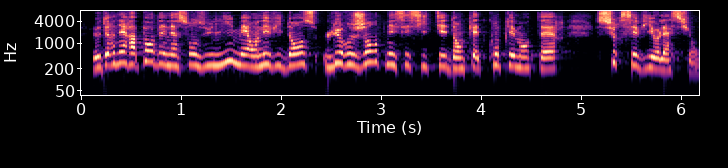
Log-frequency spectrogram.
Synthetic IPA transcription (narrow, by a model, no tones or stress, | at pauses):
ləd̪ɛʁnjeʁapɔʁd̪enasjɔ̃zynimɛɑ̃nevid̪ɑ̃slyʁʒɑ̃t̪nesesit̪ed̪ɑ̃kʲɛt̪kɔ̃plemɑ̃t̪ɛːʁsyʁseviɔlasjɔ̰̃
